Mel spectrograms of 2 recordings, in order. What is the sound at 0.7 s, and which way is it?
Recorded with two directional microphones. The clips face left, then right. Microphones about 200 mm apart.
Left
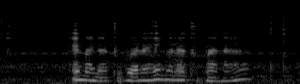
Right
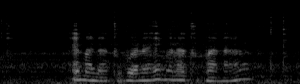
Speech, 20° left (ahead or behind).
